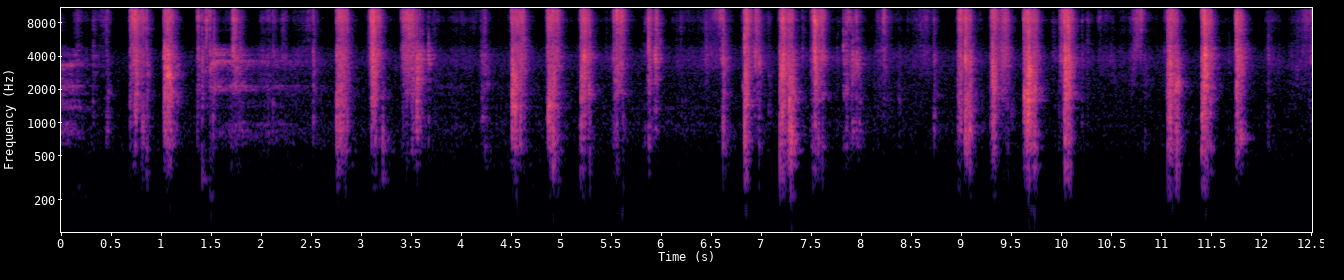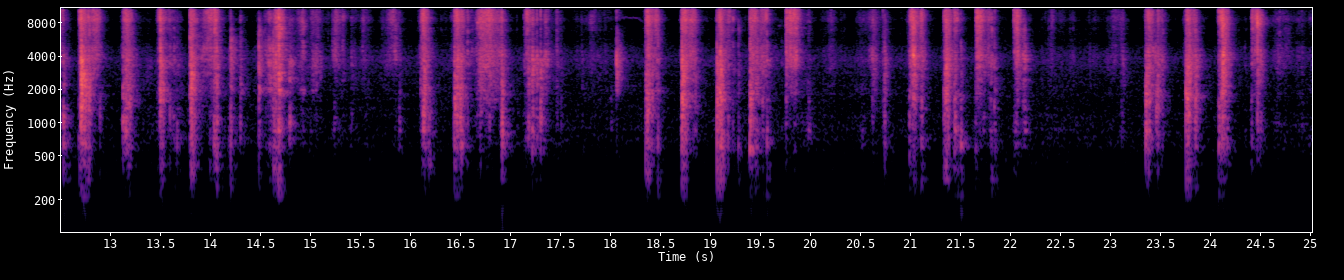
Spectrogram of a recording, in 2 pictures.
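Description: Deck of tarot cards being shuffled by hand, a long run of crisp riffling and flicking bursts in irregular clusters with brief pauses, close and fairly quiet, without talking.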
